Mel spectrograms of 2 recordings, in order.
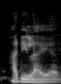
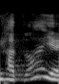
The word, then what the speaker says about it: Hadilaya: Hadilaya, Mbak. Hadilaya. Oh, saya bacanya tadi Hadlaya ya Pak ya.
